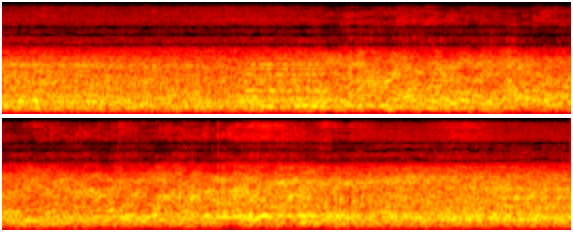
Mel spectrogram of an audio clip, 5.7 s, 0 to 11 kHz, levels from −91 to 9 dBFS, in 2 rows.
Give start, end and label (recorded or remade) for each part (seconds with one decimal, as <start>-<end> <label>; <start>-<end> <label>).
0.0-1.6 recorded; 1.6-4.6 remade; 4.6-5.7 recorded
